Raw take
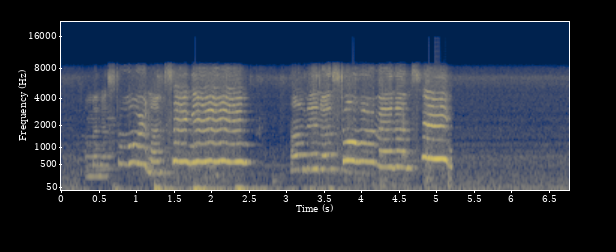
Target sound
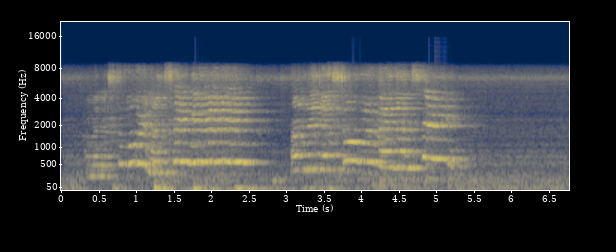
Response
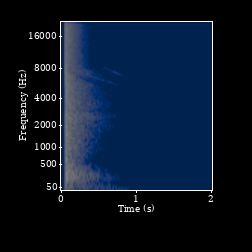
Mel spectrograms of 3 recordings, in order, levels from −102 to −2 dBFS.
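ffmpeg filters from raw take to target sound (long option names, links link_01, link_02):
-filter_complex "[0:a]aecho=1:1:94:0.447,acompressor=threshold=-25dB:ratio=6[link_01];[1:a]atrim=start_sample=2205,asetrate=37485,aresample=44100[link_02];[link_01][link_02]afir=irnorm=-1:irlink=0,volume=5.5dB"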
